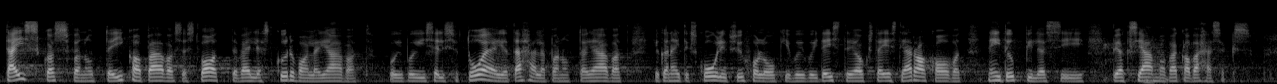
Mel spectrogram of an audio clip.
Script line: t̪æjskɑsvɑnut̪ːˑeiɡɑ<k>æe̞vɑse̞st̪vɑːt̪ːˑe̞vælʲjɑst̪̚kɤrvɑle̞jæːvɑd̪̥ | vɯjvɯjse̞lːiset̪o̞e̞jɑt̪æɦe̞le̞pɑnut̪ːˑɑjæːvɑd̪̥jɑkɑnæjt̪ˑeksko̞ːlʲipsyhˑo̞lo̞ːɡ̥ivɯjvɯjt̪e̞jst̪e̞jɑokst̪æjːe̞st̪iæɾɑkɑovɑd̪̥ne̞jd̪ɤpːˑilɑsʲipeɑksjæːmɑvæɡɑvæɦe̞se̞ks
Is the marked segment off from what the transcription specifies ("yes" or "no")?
yes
